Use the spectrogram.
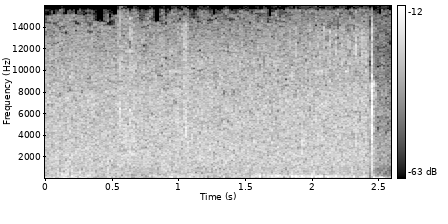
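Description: Steady rain with low rumbling thunder in a stormy scene from the video game Days Gone, a continuous wash of falling water under a rolling low growl, with one brief sharp crack near the end.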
